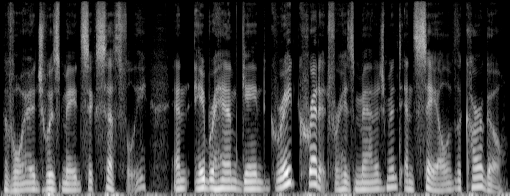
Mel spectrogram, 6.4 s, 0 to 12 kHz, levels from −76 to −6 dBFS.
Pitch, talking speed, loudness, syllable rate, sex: 130 Hz, 170 wpm, -19 LUFS, 5.1 syllables/s, male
